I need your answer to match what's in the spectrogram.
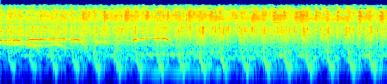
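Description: A large audience claps loudly and steadily throughout, with a few sharp whistles rising above the dense applause early on and a general cheering roar underneath.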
